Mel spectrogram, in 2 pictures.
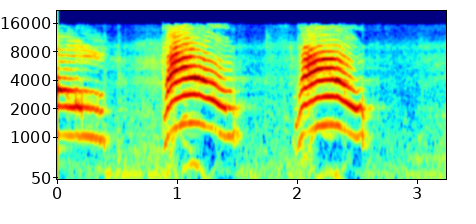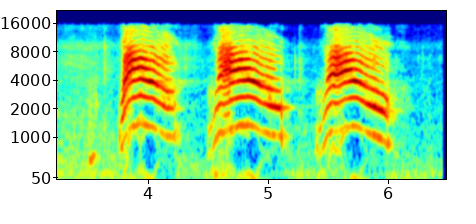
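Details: Stray cat soaked by the rain meowing: five loud, high, arched meows with rich harmonics, each about half a second long and spaced roughly a second apart, plus a faint shorter call at the start, in otherwise quiet surroundings.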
